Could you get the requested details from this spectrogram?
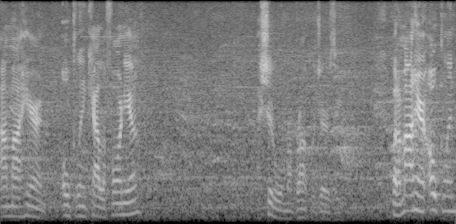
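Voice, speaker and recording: Over noticeable background noise, the speaker talks at a fairly quick pace with very wide pitch swings and long, frequent pauses. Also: man, fairly high pitch for a man. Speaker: DJ and podcast host. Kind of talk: podcast intro to camera. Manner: upbeat.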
